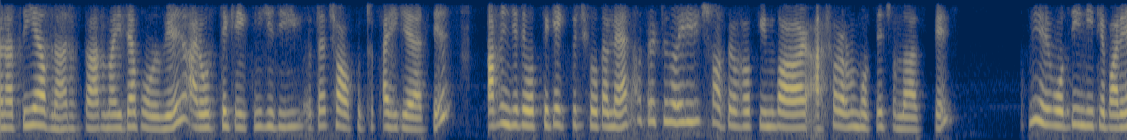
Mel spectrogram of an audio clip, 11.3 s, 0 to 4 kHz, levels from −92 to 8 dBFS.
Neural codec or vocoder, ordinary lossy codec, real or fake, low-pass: codec, 16 kHz in and 24 kHz out, 0.6 kbps, FocalCodec, streaming, 4096 codes; none; fake; 3.6 kHz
